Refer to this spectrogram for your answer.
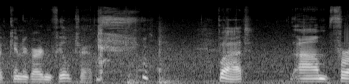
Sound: laughing

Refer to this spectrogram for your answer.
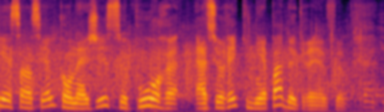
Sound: applause

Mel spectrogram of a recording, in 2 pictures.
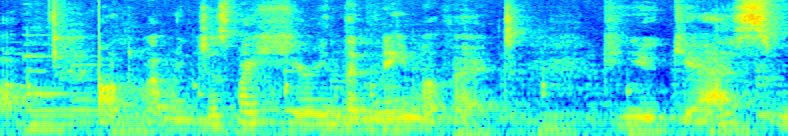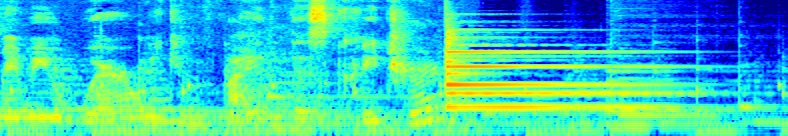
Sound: ding

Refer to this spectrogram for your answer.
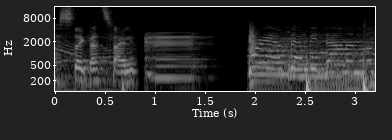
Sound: buzzer

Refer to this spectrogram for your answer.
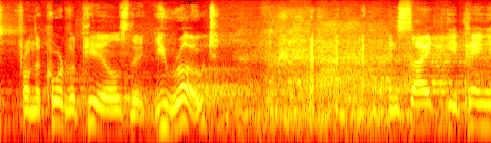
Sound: laughter

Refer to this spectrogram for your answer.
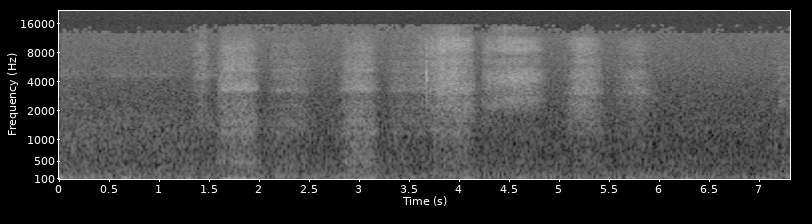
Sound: Hollywood breathing heavily

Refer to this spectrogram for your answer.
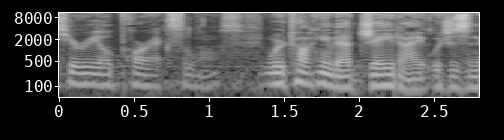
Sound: voiceover

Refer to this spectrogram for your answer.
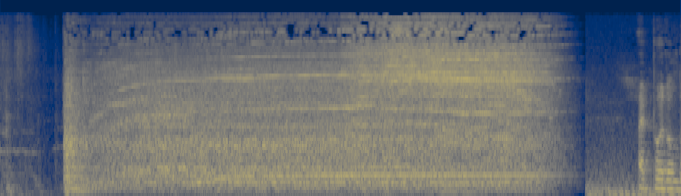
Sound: saw running

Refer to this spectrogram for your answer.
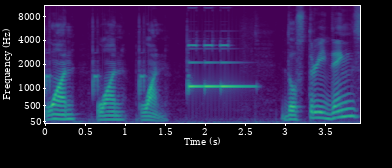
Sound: dinging

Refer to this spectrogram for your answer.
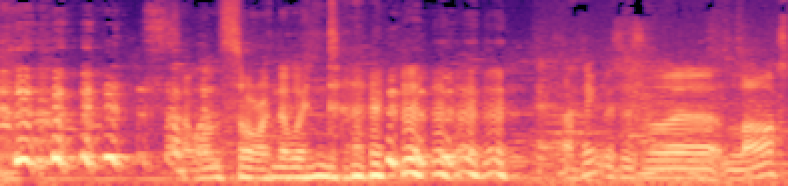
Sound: laughs; chuckles

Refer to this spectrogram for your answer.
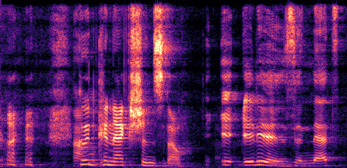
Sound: laughs

